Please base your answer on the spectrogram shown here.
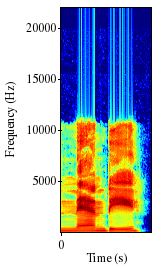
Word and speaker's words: Nandi: gets its name from the Nandi and I I could completely be pronouncing this wrong. No, the Nandi is right. I feel like it is right. I've heard that.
